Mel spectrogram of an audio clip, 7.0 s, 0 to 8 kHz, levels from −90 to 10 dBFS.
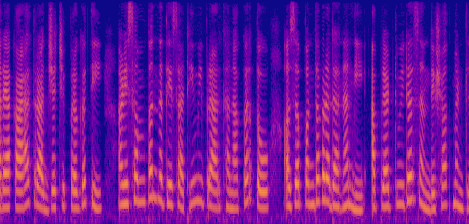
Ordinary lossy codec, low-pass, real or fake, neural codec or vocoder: none; none; fake; codec, 16 kHz, 0.8 kbps, ZipCodec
